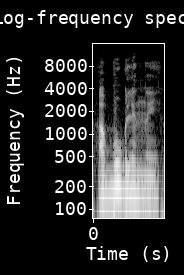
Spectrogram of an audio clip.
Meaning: past passive perfective participle of обу́глить (obúglitʹ)
- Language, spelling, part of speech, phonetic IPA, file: Russian, обугленный, verb, [ɐˈbuɡlʲɪn(ː)ɨj], Ru-обугленный.ogg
